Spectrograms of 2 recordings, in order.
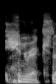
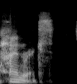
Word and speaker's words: Heinrichs: I said it wrong last week and I was corrected, so I'm trying to get it right. Heinrichs, not Heinrichs.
